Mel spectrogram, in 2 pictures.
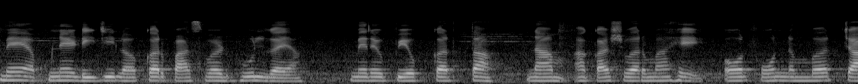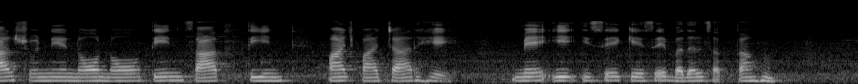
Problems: none marked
